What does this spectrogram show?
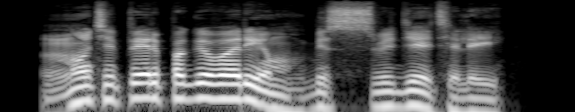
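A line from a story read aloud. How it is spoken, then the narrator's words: Amused snort. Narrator (Russian): хмыкнул я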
